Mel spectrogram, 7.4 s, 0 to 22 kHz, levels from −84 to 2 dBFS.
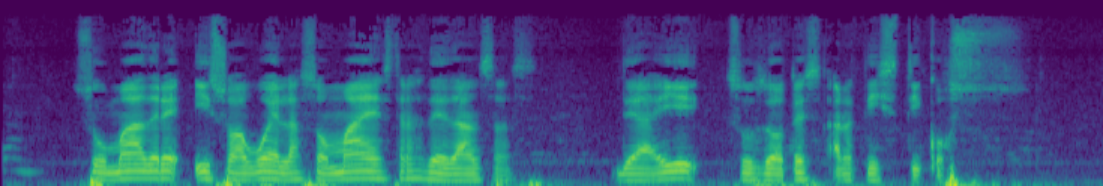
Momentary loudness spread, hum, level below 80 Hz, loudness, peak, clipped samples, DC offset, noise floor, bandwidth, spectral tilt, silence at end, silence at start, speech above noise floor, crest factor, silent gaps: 13 LU; none; -32 dBFS; -20 LUFS; -2 dBFS; under 0.1%; under 0.1%; -48 dBFS; 16.5 kHz; -4.5 dB/octave; 0.6 s; 0.15 s; 29 dB; 18 dB; none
